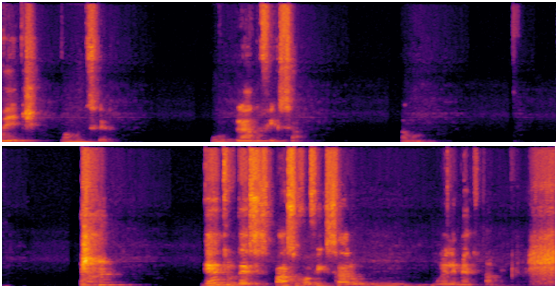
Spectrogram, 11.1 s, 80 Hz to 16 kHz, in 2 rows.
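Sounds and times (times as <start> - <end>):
man coughing: 6.3 - 6.8.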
